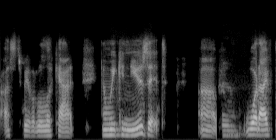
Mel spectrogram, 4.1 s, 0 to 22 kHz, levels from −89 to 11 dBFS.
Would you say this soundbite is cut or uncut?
cut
